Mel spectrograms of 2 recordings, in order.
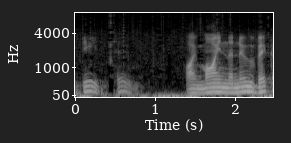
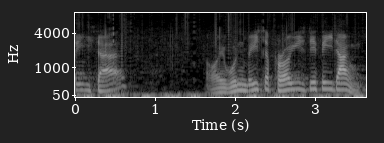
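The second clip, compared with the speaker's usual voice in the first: ordinary delivery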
